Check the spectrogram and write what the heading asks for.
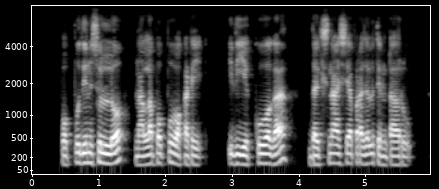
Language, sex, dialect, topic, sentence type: Telugu, male, Utterandhra, agriculture, statement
